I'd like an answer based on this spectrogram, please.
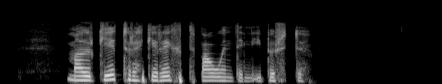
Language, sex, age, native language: Icelandic, female, 40-49, Icelandic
